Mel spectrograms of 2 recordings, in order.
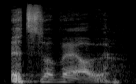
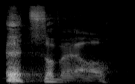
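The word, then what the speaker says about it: Itzavel (איזבל): We know her as Jezebel, but I like the Hebrew name. Itzavel. You got to say it like that. Itzavel.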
